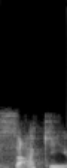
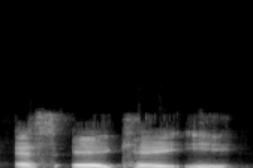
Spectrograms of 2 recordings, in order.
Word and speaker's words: sake: be difficult for me everybody says saki right that would be that would be s a k i right which is wrong s-a-k-e is sake yeah that's right so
